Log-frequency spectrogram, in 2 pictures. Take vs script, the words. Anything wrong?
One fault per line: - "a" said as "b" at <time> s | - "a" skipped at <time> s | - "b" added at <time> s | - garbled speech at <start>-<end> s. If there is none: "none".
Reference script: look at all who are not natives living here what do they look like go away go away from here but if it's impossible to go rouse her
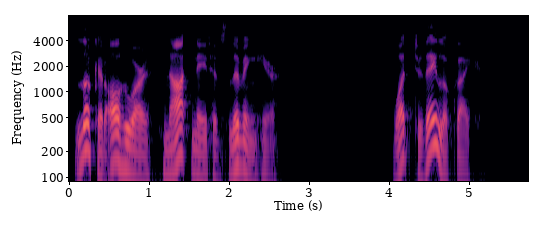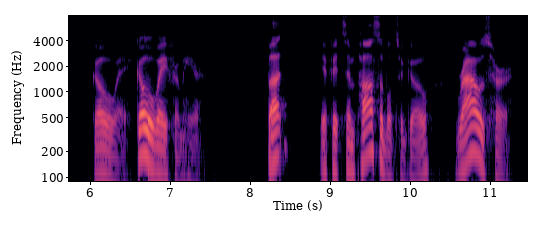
none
